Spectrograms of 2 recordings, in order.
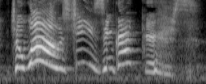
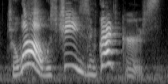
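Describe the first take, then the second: First: Chanted, higher and louder, punchy; chanted, go bigger this time. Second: Excited chant. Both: Shown as a demonstration. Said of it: "One more time".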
